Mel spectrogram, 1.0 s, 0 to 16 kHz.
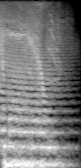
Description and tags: Phasing Beam Variation 02
Used FL-Studio 6 XXL for this sound.
Just modified the "Fruity Kick" plugin and Modified it with lots of Filters,Phasing and Flange effects.
This Sample comes in 3 variations.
